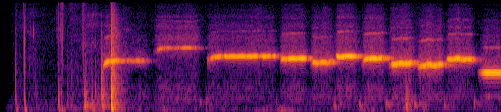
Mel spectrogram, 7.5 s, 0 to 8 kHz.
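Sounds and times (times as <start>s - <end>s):
person whistling a fugue: 1.6s - 7.5s.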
